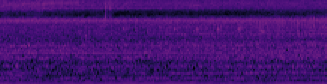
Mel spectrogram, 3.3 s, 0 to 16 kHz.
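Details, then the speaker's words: Old Pentium 4 PC in for USB and sound issues, just powered on at the splash screen: steady low hum with a faint uneven buzz; a fan has a vibration. "you can see Ali put up the splash screen is running a year running this fans got a vibration right here"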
